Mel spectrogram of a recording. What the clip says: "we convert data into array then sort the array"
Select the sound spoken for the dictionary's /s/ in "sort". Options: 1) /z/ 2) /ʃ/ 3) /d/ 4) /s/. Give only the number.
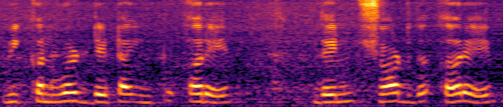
2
